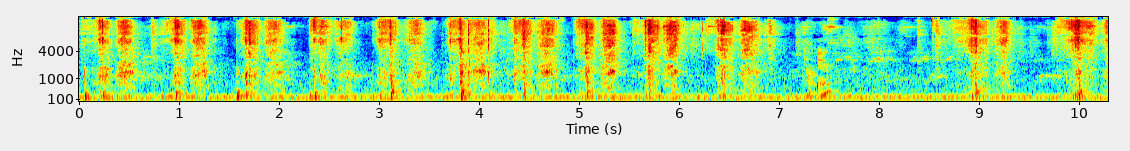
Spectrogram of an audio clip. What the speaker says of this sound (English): go ahead and get this part of the onion cut up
